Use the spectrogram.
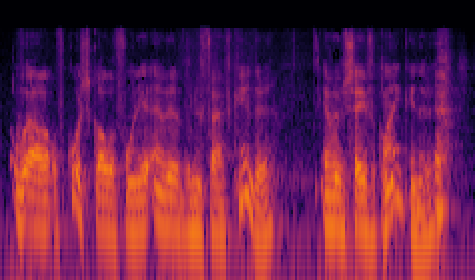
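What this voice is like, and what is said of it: Slight accent, a bit Amsterdam. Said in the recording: “Met een klein accent ... af en toe een klein beetje ... een beetje Amsterdams misschien”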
